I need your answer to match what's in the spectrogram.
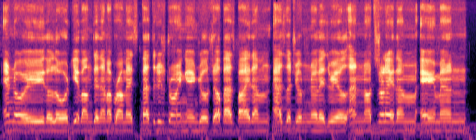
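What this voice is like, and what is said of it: Robot voice. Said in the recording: “that wasn't my best robot voice”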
